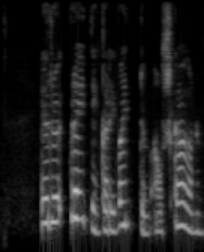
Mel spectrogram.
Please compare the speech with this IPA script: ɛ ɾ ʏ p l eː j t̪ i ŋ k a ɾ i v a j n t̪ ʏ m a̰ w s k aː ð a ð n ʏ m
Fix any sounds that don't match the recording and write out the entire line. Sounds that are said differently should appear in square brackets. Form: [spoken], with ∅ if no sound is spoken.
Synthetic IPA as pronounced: ɛ ɾ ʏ p [ɾ] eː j t̪ i ŋ k a ɾ i v a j n t̪ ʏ m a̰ w s k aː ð a [∅] n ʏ m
